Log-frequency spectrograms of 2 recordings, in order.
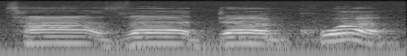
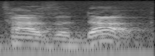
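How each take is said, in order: First: The name ends with a separate 'kwa' syllable. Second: The name ends with a short 'k' sound. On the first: The speaker calls it wrong. "It's not" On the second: The speaker calls it right. "it's Tazadak"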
